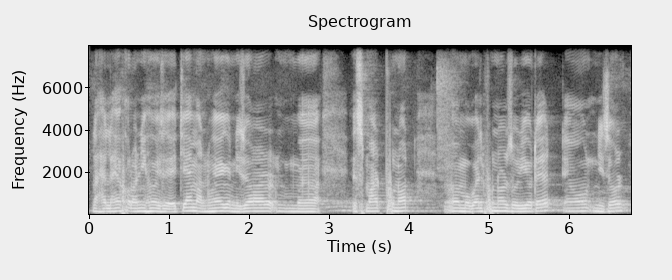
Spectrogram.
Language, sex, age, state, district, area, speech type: Assamese, male, 18-30, Assam, Charaideo, urban, spontaneous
